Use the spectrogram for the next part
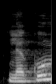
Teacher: লাকুম মিম সাকিনে ইজহারে খাস গুন্না ছাড়া পড়তে হবে মধ্যে এক আলিফ টানে পড়তে হবে মিম সাকিন ইজহারে খাস গুন্না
